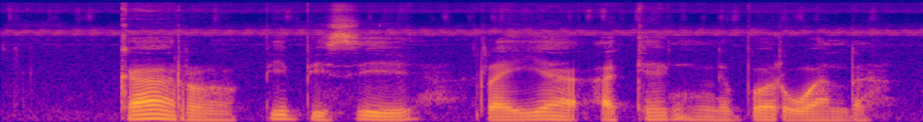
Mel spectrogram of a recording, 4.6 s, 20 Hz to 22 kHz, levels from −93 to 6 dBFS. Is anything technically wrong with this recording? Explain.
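No, no technical faults heard.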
